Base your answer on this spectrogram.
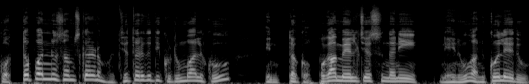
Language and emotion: Telugu, surprised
